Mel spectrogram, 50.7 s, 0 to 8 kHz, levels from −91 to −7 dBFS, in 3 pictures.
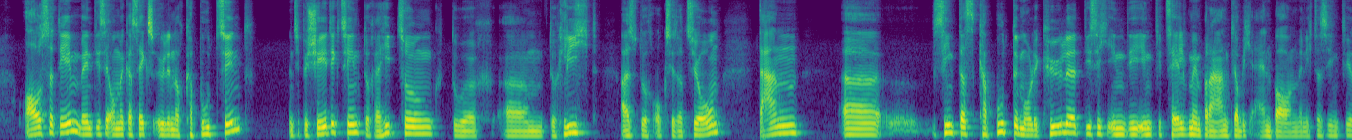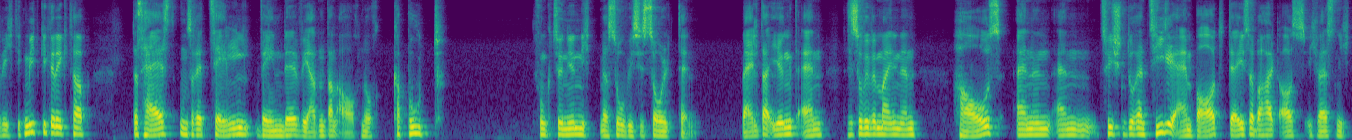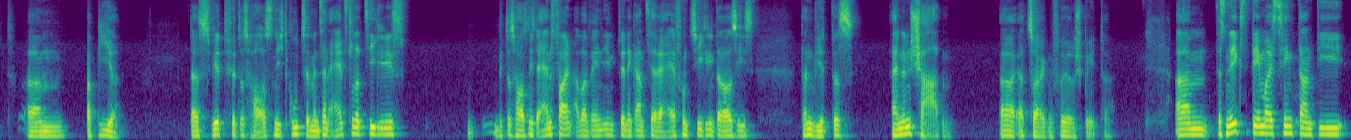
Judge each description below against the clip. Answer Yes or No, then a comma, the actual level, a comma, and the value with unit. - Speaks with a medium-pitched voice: No, low, 120 Hz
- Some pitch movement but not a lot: Yes, average, 4.7 semitones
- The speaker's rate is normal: Yes, average, 155 wpm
